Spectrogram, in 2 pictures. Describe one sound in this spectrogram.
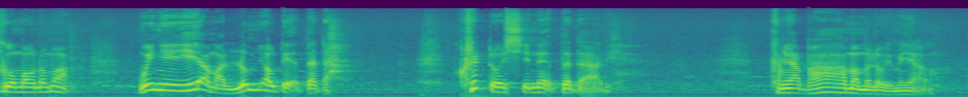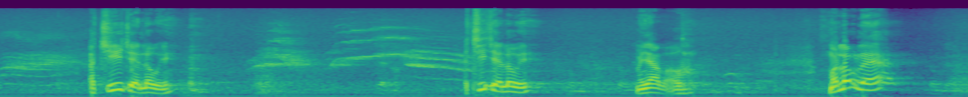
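A man speaks with animation through a microphone in a large echoing hall, pausing often.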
